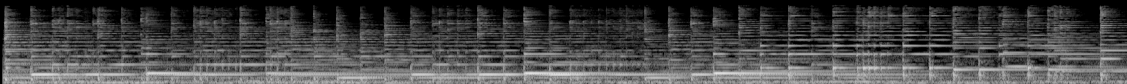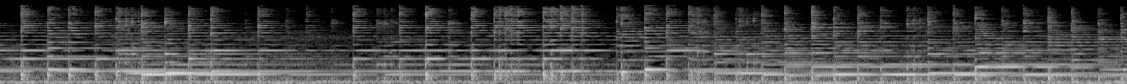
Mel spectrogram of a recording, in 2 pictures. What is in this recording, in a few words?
Santoor Instrumental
